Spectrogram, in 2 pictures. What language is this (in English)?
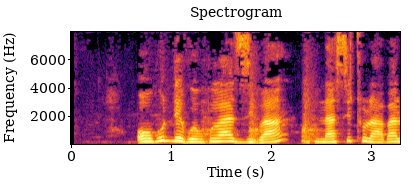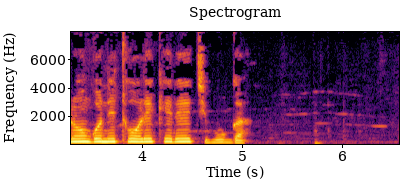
Ganda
